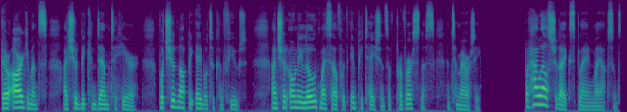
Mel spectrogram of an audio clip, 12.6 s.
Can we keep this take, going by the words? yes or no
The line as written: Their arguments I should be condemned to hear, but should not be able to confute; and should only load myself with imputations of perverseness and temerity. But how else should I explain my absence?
yes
